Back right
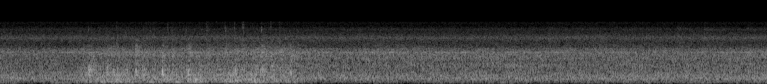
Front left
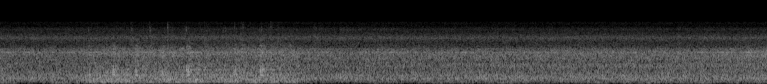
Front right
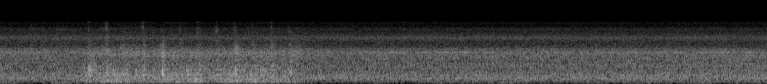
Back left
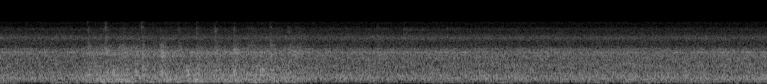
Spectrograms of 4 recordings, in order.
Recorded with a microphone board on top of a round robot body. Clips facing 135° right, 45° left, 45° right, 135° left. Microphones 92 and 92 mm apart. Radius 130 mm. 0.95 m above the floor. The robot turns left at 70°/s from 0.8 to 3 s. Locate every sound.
Only background noise.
